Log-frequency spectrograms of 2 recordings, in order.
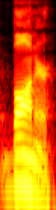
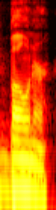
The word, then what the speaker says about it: Boehner: This is from Jeff Bonner, by the way. Yeah. Or Jeff Boner. Boner's his name. Hey, boner. But it's spelled Boehner.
